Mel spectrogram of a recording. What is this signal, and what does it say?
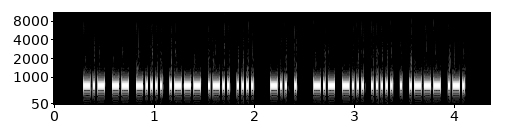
Morse code, heard as a keyed tone, about 51 wpm, 700 Hz. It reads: KM6JLH DE KB5EJR
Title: USA Callsign DE Callsign - 6 Characters - 50wpm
